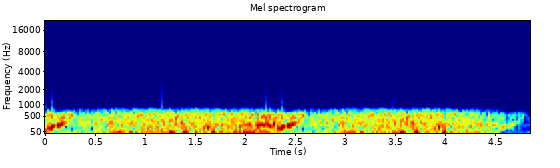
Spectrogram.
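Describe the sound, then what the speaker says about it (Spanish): A recording of a mysterious deep-ocean sound from the South Pacific, a dense, continuous low rumbling churn like water boiling, with faint clicks scattered over it and no voices. "El sonido simulaba como si algo estuviera hirviendo en el fondo del océano."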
